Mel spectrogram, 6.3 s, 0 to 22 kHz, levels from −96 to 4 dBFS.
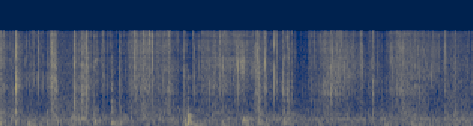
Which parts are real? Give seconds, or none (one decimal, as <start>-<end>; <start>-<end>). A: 0.0-1.1; 3.4-6.3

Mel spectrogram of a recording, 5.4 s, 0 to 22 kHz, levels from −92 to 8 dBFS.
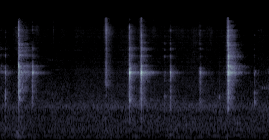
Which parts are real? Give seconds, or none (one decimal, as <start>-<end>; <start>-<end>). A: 0.0-0.5; 1.0-1.5; 4.7-5.4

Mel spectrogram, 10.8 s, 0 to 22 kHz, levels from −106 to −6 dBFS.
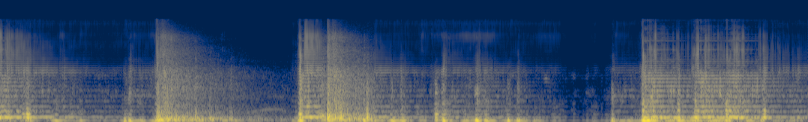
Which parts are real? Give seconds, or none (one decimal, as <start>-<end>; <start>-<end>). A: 2.1-3.9; 4.3-5.0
